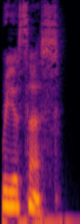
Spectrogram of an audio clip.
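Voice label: "reassess", British English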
